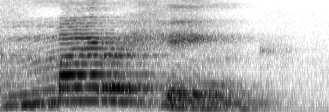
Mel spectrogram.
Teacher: Margen no va acentuada, pero sí es una palabra grave por el solo hecho de que su fuerza de voz recae en la penúltima sílaba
